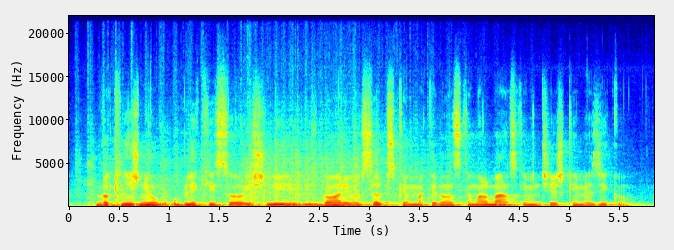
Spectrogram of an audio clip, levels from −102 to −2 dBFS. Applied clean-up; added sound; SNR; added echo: none; Bird; 17 dB; none.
